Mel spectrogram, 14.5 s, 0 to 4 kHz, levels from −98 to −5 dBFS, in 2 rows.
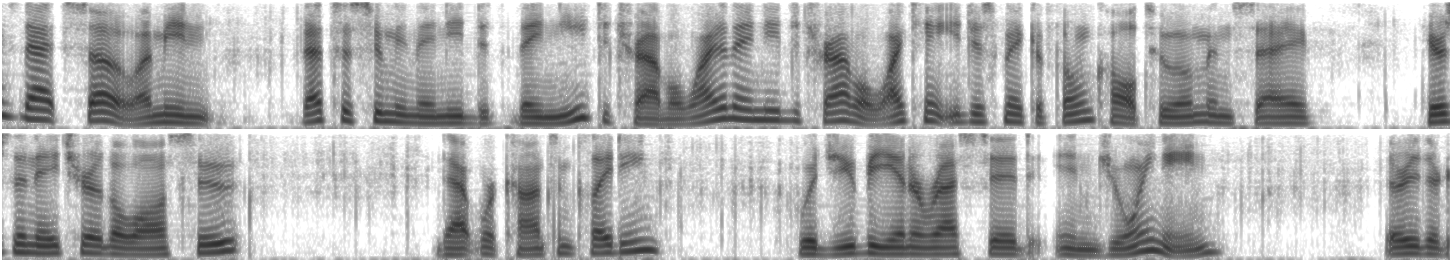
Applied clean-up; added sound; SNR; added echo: neural separator model SepFormer WHAMR!.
